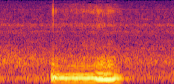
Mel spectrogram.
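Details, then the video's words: Little dog asleep and snoring, one humming, nasal breath held on a steady tone that dips slightly before fading, in a quiet room. "Пёсик храпит"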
